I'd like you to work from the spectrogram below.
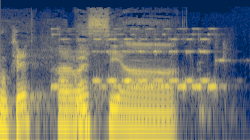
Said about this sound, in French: T'as un message. non, non, c'est vrai, c'est le téléphone du boulot.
